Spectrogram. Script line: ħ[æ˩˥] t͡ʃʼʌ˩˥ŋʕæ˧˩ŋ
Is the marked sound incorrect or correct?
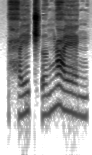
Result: incorrect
